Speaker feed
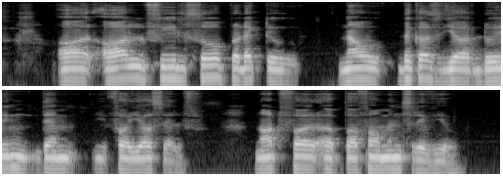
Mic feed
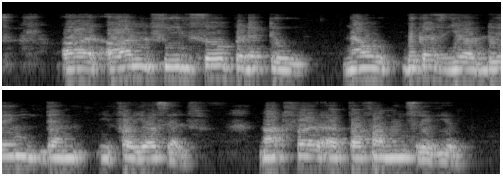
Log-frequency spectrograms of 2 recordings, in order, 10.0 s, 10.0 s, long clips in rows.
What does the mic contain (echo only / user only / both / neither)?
echo only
